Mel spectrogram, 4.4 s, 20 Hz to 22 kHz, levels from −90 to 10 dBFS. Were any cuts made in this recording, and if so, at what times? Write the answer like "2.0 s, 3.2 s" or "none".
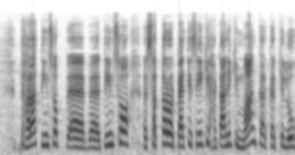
none

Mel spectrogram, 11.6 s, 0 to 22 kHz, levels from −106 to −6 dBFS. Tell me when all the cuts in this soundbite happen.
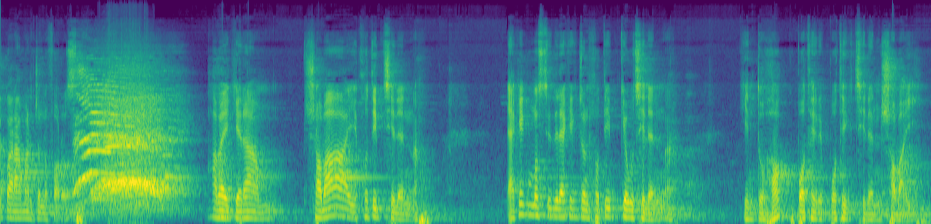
2.7 s

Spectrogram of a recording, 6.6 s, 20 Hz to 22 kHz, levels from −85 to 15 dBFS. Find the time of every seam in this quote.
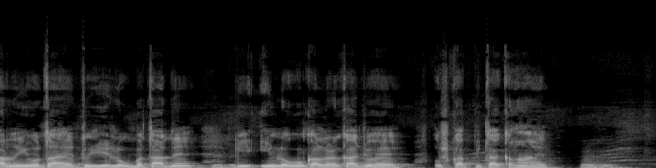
none

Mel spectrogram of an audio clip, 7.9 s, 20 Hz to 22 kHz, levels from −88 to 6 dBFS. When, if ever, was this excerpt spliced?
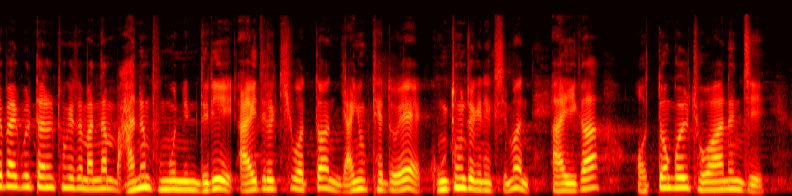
5.4 s

